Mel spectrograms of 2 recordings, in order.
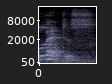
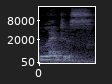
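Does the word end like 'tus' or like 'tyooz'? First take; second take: tus; tus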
